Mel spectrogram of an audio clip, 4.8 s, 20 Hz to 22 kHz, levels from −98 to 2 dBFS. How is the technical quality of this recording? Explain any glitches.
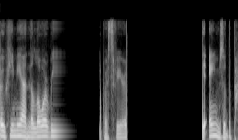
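The recording is compromised by a constant hum and two long gaps that remove content. The call-codec path itself shows its usual coding noise and a top end ending near 12 kHz.

Mains hum runs throughout: a steady 60 Hz tone, roughly 35 dB below the speech, leaked in from the power line. On a spectrogram it is an unbroken horizontal line at the bottom.

From 1.07 to 2.01 s there is a long network dropout, likely caused by missing packets. The last sound is stretched into a fading buzz or hiss, then about 0.59 s of near-silence. The waveform shows a decaying smear that flattens out.

From 2.53 to 4.06 s there is an audio dropout to silence, likely from lost input. The recorder wrote silence, with no room tone. The waveform is a flat line and the spectrogram a blank column.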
